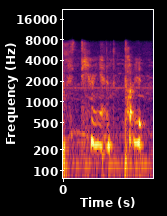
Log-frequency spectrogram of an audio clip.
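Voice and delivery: whispered embarrassed confession; sheepish whispered aside. Real, not acted. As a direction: drop to a whisper for the awkward part.

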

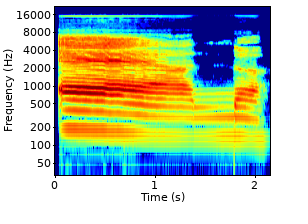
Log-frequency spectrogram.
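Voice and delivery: "K-an" with a lone k, a gap, then drawn-out an; sounding out. Shown as a demonstration. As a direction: tap out "K-an" sound by sound. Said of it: "finger tap the sounds in each syllable".

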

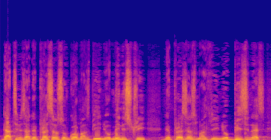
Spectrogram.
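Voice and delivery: high, loud, stretched preaching; fervent preaching. Acted. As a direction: preach it out with full fire. Preacher at full force.

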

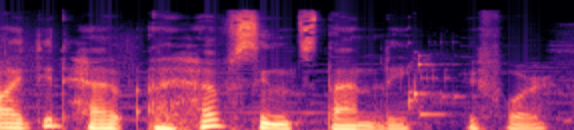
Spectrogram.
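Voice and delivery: ordinary talk

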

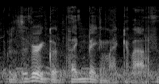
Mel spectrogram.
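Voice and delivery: normal talking voice

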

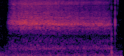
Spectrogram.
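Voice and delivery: long, very soft "shh"; calm them with a sustained hush; gentle, breath-only shushing; soothing shush. Acted. Calming an overwhelmed mate.

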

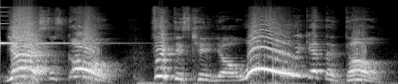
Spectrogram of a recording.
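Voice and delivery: very loud, high-pitched celebration; ecstatic victory shout. Real, not acted. Gamer celebrating the win over a rival, ecstatic yelling. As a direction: scream it out with a big whoop.

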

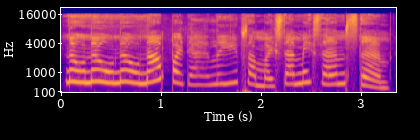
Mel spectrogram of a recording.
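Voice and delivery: high, squeaky refusal; squeaking. A narrator's reading. First pea shooter refusing the imp, squeaking. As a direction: squeak it out, starting loud. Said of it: "squeaked the second little pea shooter".

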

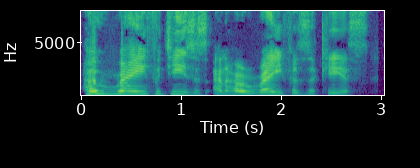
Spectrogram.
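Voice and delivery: loud, high hooray; cheering. A narrator's reading. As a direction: cheer for them with the crowd. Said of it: "Then someone cheered".

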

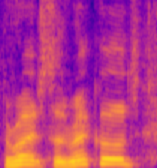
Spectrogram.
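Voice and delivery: lightly put-on, uncertain British accent. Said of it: "don't know what accent this is".

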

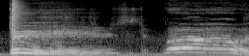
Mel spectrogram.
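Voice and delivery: loud impact noise then high whoa; explosive, hammed-up sound effect; imitated crash. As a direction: voice a cartoon crash and yell.

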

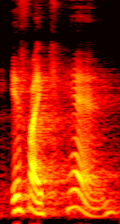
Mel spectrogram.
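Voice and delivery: Jesus answers doubting father, indignant. Retold or imitated. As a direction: throw the doubt back at him. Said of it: "Jesus was indignant".

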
